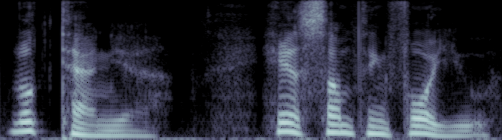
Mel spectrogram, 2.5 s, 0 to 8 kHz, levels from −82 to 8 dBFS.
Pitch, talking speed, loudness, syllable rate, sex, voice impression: 135 Hz, 145 wpm, -16 LUFS, 5.0 syllables/s, male, very masculine, slightly old, slightly thick, sincere, slightly calm, slightly elegant, slightly kind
